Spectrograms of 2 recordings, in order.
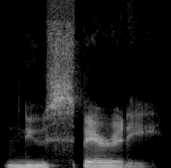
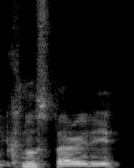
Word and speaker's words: Knusperity: It's actually knusperity, but it's not an actual word. It's a made up word. Yeah. Okay, But fair that's fair funny. enough. Yeah. With the K not being said out loudly.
